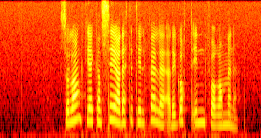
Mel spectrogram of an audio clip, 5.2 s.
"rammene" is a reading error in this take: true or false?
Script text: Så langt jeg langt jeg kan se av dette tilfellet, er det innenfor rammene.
false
